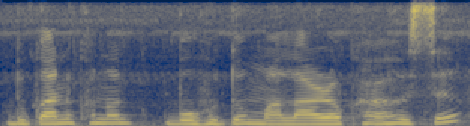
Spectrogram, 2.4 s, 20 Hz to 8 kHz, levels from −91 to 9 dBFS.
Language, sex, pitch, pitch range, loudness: Assamese, female, 230 Hz, 210-250 Hz, -18 LUFS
